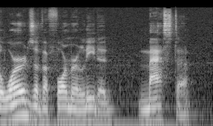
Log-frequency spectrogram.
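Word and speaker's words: мастер: In the words of a former leader, Master, a Russian word both pronounced and meaning master, but it's spelled M-A-C-T-E-P.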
